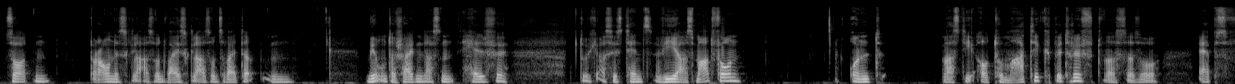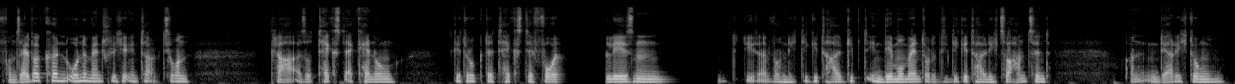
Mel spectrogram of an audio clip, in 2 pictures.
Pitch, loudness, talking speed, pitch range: 125 Hz, -24 LUFS, 140 wpm, 120-140 Hz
